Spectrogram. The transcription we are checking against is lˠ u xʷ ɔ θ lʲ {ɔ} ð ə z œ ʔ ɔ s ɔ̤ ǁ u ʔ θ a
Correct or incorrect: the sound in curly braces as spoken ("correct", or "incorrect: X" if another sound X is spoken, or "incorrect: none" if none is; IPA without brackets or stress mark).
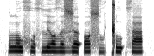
correct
